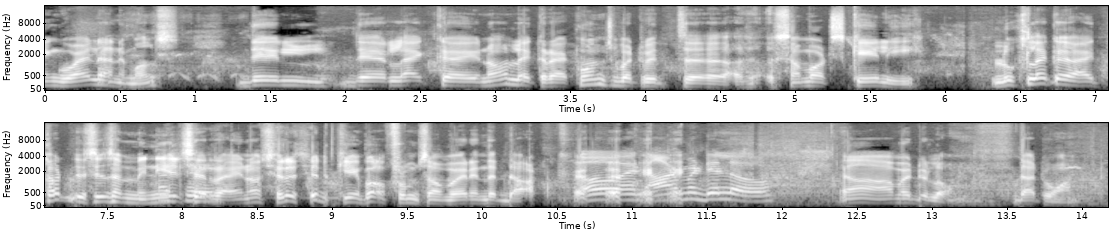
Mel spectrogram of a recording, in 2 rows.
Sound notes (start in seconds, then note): 10.1 laughs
